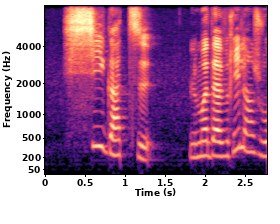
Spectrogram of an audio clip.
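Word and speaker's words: 四月: Là, on avait dit yonhyaku, mais là, par contre, ce sera shigatsu.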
